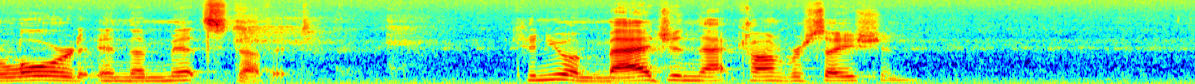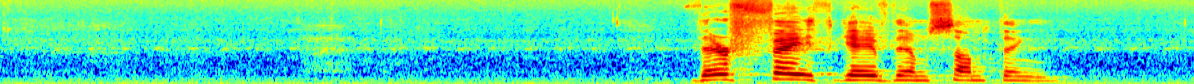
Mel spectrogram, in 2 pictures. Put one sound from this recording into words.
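An older man speaks calmly through a microphone, with pauses, in a large echoing hall.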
